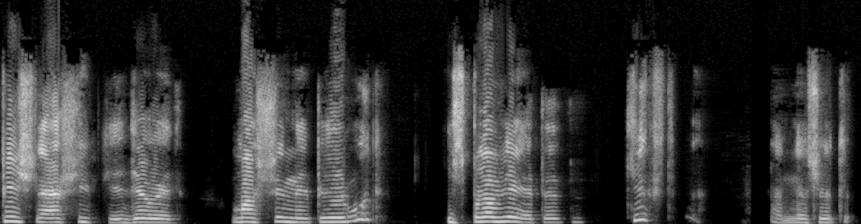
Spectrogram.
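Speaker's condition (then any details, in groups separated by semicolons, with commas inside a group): Cerebral palsy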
